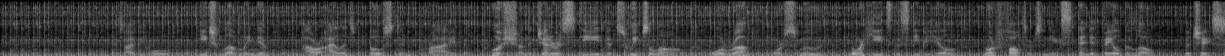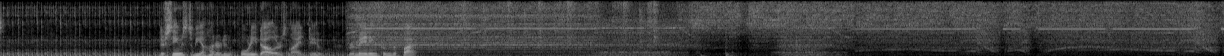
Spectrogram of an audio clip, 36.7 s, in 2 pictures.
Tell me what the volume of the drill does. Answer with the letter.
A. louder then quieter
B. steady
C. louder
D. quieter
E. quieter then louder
D.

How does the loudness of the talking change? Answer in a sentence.
The volume of the talking stays about the same.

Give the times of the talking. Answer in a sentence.
You can hear the talking from 1.7 to 18.4 s and from 20.8 to 24.6 s.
